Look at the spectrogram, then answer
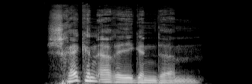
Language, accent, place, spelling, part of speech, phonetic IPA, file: German, Germany, Berlin, schreckenerregendem, adjective, [ˈʃʁɛkn̩ʔɛɐ̯ˌʁeːɡəndəm], De-schreckenerregendem.ogg
- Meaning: strong dative masculine/neuter singular of schreckenerregend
